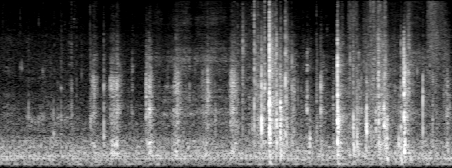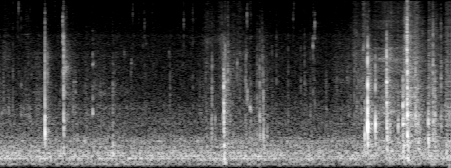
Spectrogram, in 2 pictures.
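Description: Close-up chewing and crunching of pieces of chocolate-covered s'mores snack mix, with short crunches scattered through and a cluster of crackles near the end. A plastic snack bag crinkles now and then.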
